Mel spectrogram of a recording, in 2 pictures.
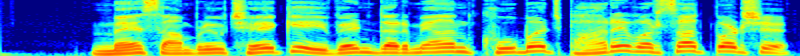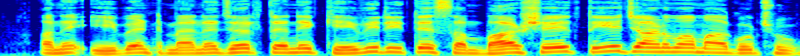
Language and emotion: Gujarati, fearful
